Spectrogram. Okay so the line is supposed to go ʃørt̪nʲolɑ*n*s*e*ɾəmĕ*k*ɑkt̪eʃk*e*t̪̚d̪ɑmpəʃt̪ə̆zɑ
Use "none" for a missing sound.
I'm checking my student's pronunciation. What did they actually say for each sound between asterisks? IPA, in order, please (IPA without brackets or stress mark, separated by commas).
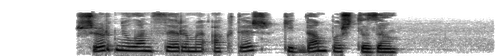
n, e, ʔ, i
